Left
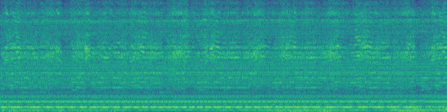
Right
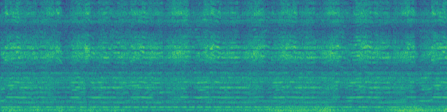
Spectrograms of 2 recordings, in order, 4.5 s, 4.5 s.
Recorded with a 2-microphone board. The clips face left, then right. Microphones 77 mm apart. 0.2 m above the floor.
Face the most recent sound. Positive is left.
turn(degrees=75)  # may be behind; listen again after turning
